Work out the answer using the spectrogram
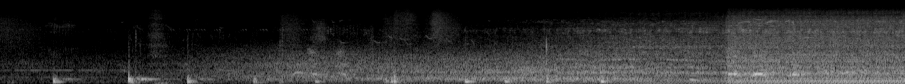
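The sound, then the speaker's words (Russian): A car drives up to a house: low engine rumble and road noise carry a few dull knocks and thumps early on, and the engine sound swells noticeably louder near the end. “К дому подъехал Гриша.”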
